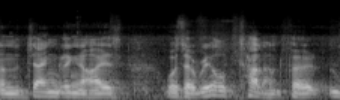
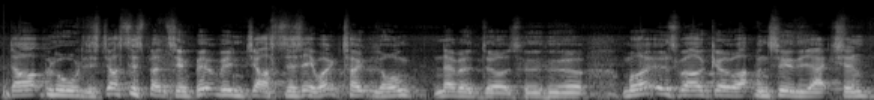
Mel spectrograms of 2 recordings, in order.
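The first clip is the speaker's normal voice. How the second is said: higher, chuckling troll voice; chatty troll; 4 semitones higher than usual. Acted. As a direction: gossip like a cheerful troll guard.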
